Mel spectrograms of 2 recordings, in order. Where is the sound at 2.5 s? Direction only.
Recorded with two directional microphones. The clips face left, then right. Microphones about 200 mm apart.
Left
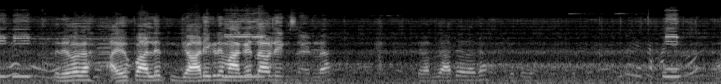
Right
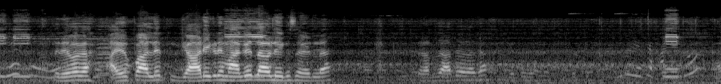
40° right (ahead or behind).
